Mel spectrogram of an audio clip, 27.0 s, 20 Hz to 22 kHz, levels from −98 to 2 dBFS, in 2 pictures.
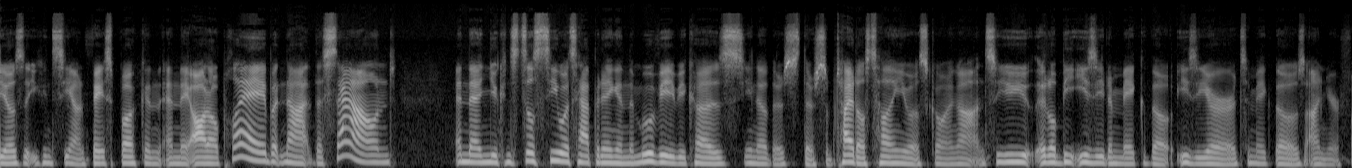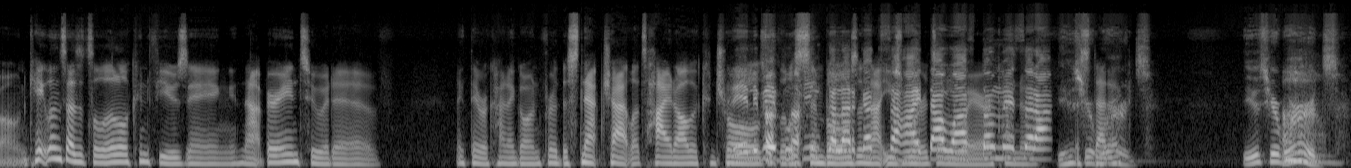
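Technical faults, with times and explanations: Nothing stood out as a technical problem on listening to the speech in this recording.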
